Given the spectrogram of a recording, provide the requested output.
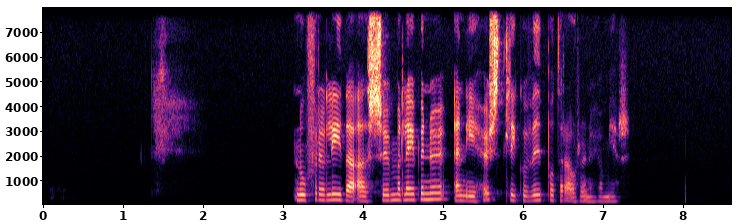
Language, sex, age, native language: Icelandic, female, 30-39, Icelandic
